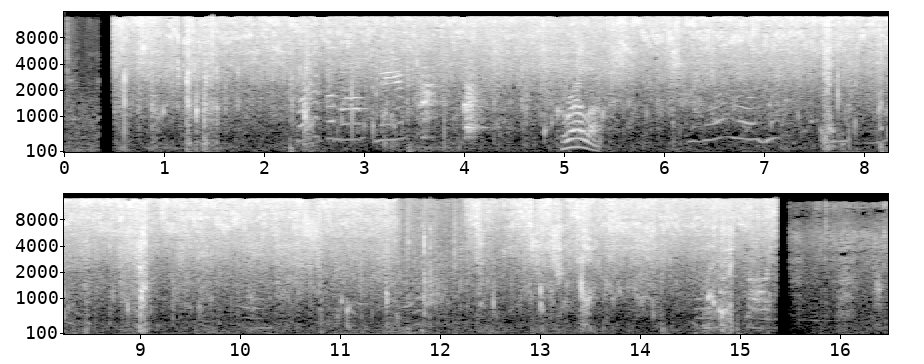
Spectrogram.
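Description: Water sprays with a steady hiss from a hose nozzle.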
